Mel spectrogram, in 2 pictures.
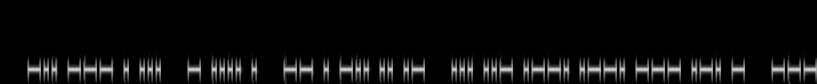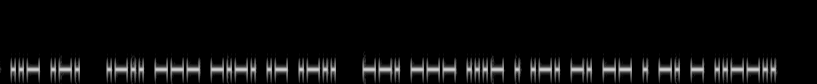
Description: Morse code, heard as a keyed tone, about 32 wpm, 700 Hz. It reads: DOES THE MEDIA SUPPORT OUR LOCAL GOVERNMENT?
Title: Sentences from Top 1000 Words - Review Part 4 - 30wpm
